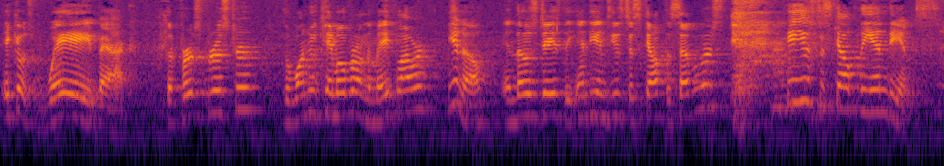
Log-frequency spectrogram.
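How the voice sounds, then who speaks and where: A woman's voice: mid-range voice, lively intonation, normal speed, close to an everyday voice. A woman playing an exasperated, sardonic young man in an old-time radio play. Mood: flustered, frantic. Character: exasperated, sardonic young male theatre critic. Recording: echoey room, faint noise.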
